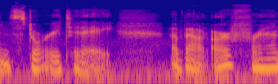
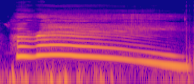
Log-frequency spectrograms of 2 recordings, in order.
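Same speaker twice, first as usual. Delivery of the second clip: high shouted hooray; cheer; 12 semitones higher than usual. A narrator's reading. Skeleton free of hiccups, a shouted cheer. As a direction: cheer out with joy.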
